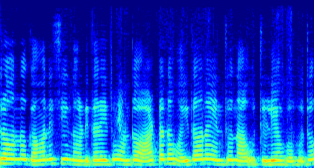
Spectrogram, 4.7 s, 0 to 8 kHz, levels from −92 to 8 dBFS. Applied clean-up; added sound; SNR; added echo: neural separator model SepFormer DNS4.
